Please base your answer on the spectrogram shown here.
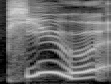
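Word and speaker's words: Pugh: Then we got Florence Pug played Poog Puh. I don't know how you say it. – Florence Pew.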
